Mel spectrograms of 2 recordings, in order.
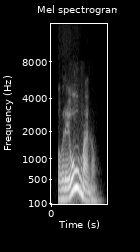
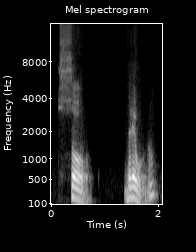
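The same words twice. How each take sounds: First: "Sobrehumano" as sobre-Ú-mano, loud stress on the U; mispronunciation demo. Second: Slow "sobrehumano" as so, breu, with eu joined; "sobrehumano" in beats, the e and u as one glide; syllable by syllable. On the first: Teacher shows a word that does not exist, misstressed. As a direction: punch a separate U in "Sobrehumano", lower overall. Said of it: "Esa palabra no existe". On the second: Teacher gives students the correct division, syllabified. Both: Shown as a demonstration.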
